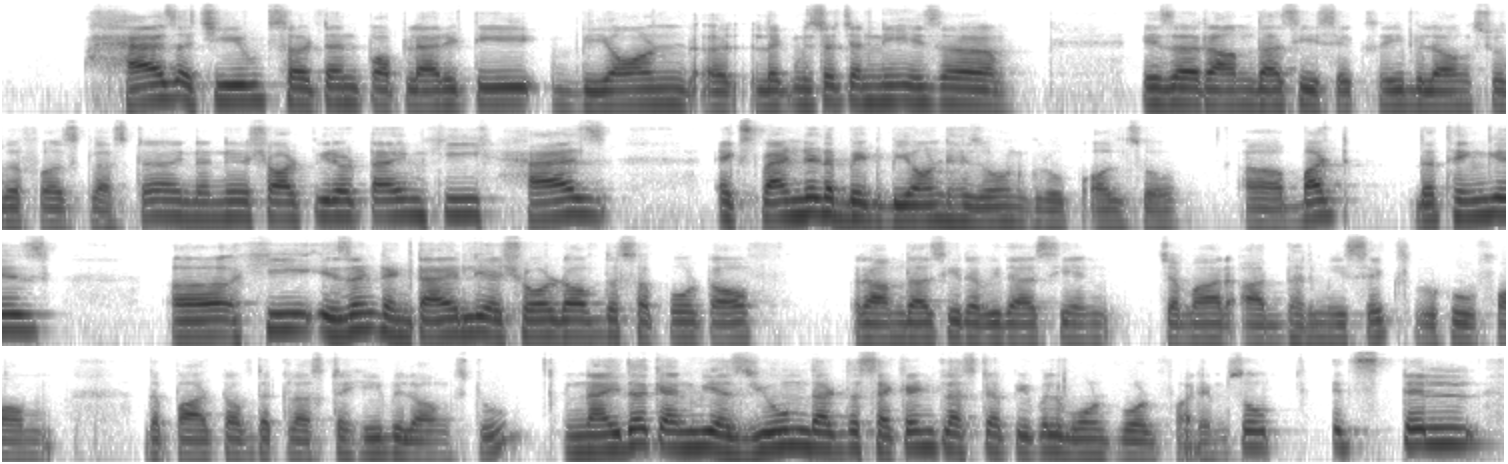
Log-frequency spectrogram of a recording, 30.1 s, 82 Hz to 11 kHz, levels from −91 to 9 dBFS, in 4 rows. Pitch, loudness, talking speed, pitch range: 130 Hz, -24 LUFS, 170 wpm, 115-145 Hz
